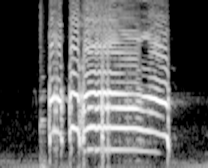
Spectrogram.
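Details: Hungry egg-laying chickens on a Nashville farm waiting for feed; a loud rooster crow opens with two short choppy notes, then holds one long harmonic-rich note for about a second and a half before stopping abruptly.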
